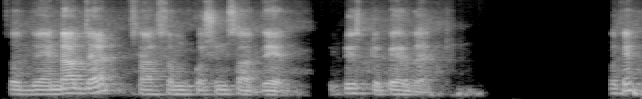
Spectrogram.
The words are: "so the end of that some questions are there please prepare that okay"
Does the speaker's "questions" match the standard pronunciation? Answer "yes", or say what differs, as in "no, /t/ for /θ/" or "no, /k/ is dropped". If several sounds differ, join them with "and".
no, /s/ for /z/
